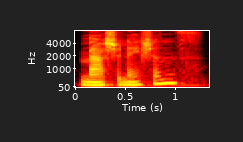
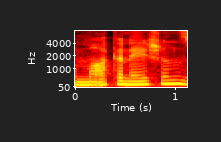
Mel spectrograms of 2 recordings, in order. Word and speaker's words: machinations: can never actually know the machinations or the macktion depending on how you want to pronounce that of someone's inner landscape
